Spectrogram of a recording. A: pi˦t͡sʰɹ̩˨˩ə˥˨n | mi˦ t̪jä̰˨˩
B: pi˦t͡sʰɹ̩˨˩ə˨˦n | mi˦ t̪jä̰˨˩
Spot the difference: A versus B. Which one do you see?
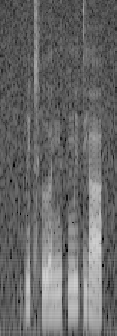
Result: B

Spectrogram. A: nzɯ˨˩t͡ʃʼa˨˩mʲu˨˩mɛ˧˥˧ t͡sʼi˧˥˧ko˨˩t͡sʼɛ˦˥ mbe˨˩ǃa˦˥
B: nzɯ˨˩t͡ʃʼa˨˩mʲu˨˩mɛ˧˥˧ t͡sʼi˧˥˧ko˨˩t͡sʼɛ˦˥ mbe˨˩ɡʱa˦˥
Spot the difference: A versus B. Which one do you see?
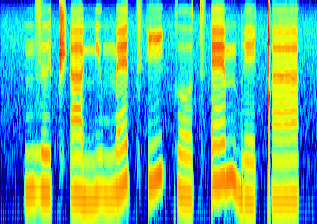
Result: A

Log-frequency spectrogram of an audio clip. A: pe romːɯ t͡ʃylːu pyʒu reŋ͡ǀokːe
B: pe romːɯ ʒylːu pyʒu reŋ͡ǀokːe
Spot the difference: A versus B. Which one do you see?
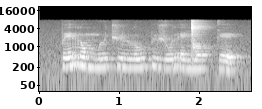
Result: A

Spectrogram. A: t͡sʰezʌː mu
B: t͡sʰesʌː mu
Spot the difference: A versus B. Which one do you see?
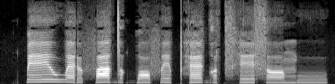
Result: B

